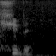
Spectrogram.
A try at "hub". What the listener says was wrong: compris FUB parce que t'as un petit peu forcé sur la prononciation, mais ça va. Non mais Hub, c'est un japonais qui a grandi en France qui essaie de dire Hub et qui sait pas que c'est censé être Hub.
